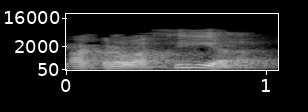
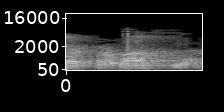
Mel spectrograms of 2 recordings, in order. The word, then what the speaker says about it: acrobacia: No se dice acrobacía, se dice acrobacia, no se dice expedito, se dice expedito, mi padre decía expedito.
